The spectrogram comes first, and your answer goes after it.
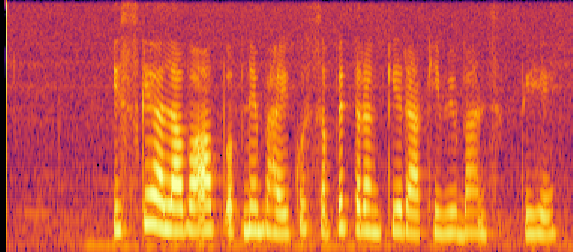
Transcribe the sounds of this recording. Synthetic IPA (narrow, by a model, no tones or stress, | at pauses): ɪskeɐlaːʋaaːpɐpnebʱaːikosɐpɪt̪ɾɐ̃ŋɡkiɾaːkʰibʱibãːnsɐ̥k̚t̪iɦɛː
